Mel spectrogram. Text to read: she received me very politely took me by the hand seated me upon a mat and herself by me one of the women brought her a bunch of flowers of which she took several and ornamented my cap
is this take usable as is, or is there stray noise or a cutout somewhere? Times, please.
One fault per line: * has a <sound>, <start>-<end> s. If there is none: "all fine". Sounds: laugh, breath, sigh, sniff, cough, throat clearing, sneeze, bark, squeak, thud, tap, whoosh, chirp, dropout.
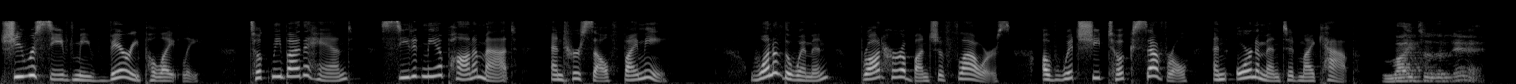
* has a sigh, 13.8-14.9 s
